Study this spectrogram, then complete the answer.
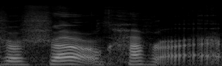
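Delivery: slow, drawn-out Scottish film star impression; Sean Connery. Shown as a demonstration. Guest attempting the actor's name for hosts, Sean Connery impression. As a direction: have a rough go at a famous Scottish actor. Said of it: "trying to be Sean Connery".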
